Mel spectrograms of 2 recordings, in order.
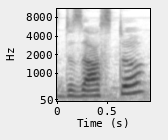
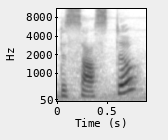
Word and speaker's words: disaster: So the word disaster, though it has a S, now keeping in mind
